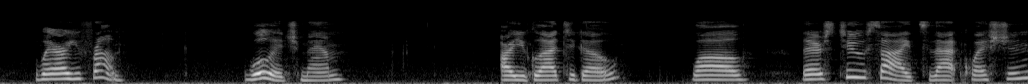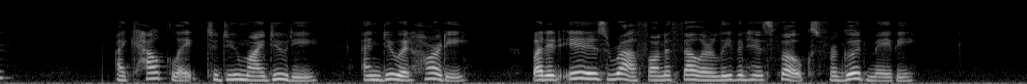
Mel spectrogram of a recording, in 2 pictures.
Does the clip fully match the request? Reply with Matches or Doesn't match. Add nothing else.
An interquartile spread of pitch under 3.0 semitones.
Doesn't match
